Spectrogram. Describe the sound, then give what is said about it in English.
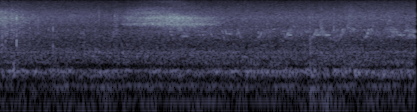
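Bees buzz inside a hive box during an inspection, forming a dense, continuous drone that stays steady and fairly loud throughout, with no voices. “There's still some bees in here, but not many.”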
